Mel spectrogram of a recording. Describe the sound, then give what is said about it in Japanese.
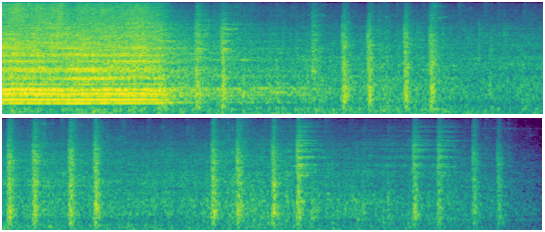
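A loud, brassy whistle from the Polar Express train blasts for about a second as it departs, then rhythmic clickety-clack of wheels over rail joints follows in quick clusters, growing fainter as the train pulls away. “北極号はピーと大きく汽笛を鳴らし、そして行ってしまった。”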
